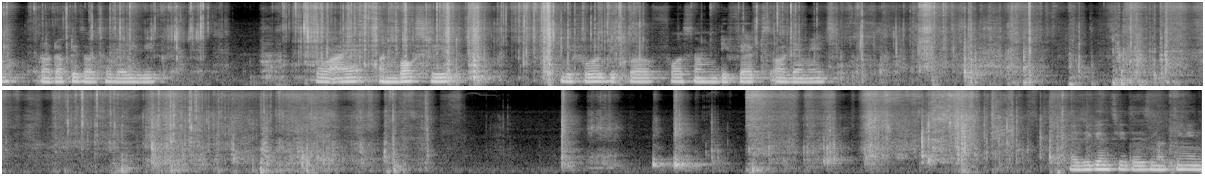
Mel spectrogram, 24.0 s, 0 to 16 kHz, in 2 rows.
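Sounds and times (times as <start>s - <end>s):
cardboard scraping and rustling: 7.8s - 16.7s, 19.5s - 24.0s.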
